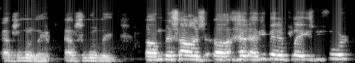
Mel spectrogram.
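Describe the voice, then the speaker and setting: A man's voice: sits high, brisk, a little mellow, highs cut off. A man hosting a casual interview in a supportive, encouraging way, often repeating himself. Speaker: host of cast interview.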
